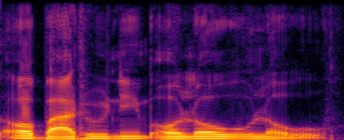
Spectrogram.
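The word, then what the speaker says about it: Ubadhunim Olowolowo: Yeah, so and the way it's pronounced is Obarunim Olowolowo.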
